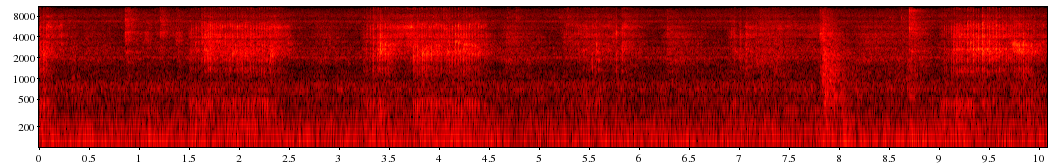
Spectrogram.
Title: Most funny snoring video ever!!!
